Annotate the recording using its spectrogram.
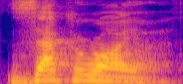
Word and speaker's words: Zechariah: How do you say Zechariah in English? – Zechariah. – Zechariah. You tell them this pasuk. – Zach is a very popular name these days. – Zechariah. You tell them this pasuk. You read these words and translate these words. You read them this pasuk, and you read what we just said over here in the name of the Ibn Ezra. – Zechariah. – Zachariah, thank you. Harav, Dr. Colonel Cohn, Shlomo Cohn has taught us the correct pronunciation.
